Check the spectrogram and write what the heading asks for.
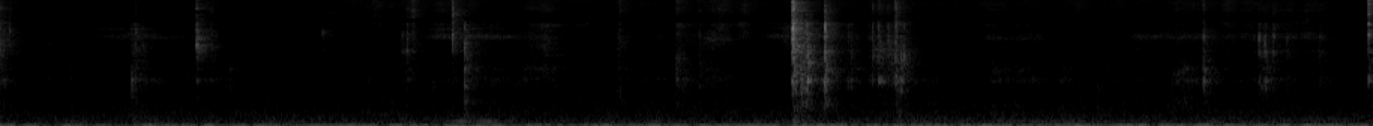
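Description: Onn Focus tripod head being handled: scattered faint clicks and small knocks as its pan handle and mount are moved, the sharpest click about four seconds in.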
